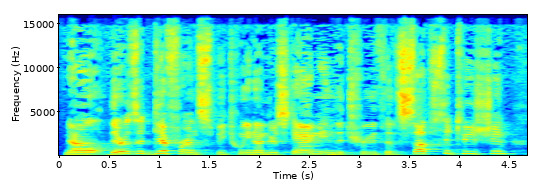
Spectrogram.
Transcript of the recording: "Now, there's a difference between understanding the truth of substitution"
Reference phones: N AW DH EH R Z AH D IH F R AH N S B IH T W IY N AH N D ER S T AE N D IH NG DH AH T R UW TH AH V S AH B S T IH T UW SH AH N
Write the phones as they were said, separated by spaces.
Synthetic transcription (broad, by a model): N AW DH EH R Z AH D IH F R AH N S B IH T W IY N AH N D ER S T AE N D IH NG DH AH T R UW TH AH V S AH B S T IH T UW SH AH N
